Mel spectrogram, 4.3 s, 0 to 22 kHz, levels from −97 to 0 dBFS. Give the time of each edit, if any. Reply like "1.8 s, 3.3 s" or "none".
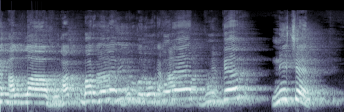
1.7 s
